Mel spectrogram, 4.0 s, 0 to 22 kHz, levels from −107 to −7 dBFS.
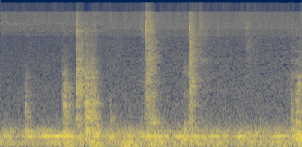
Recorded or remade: recorded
